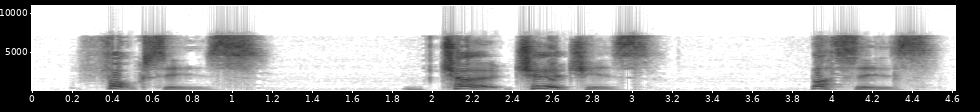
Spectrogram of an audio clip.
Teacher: hissing sound where air is pushed out of your mouth through your teeth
